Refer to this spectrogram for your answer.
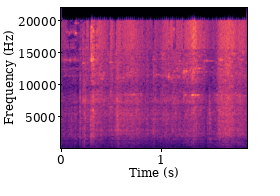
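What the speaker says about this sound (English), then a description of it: "I am going to actually roll dice too." Dice rattling and tumbling across a surface in a quiet room, a short run of clicky clattering impacts with no voices.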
